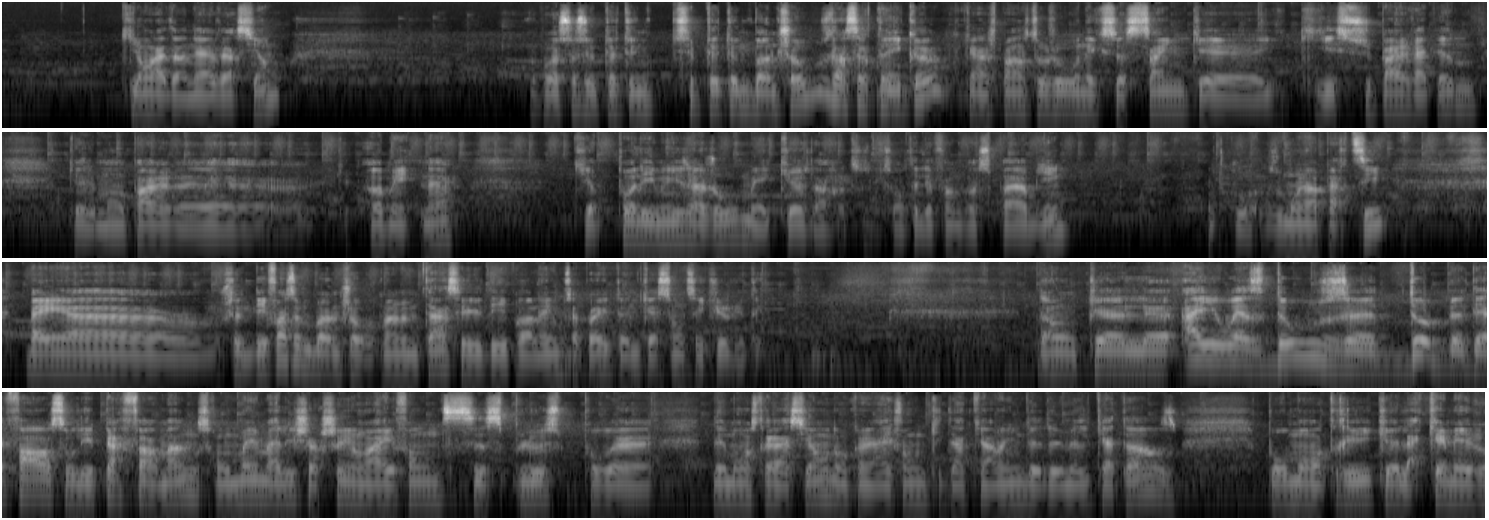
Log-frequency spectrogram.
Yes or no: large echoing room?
no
